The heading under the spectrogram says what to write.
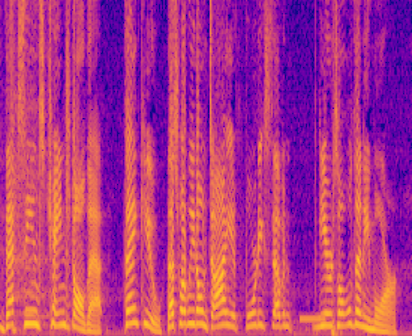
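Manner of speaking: full-volume, very loud, high-pitched yell. Making a point after listing old causes of death: yelling. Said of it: "sorry, I'm yelling".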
